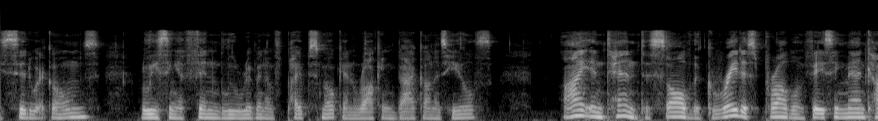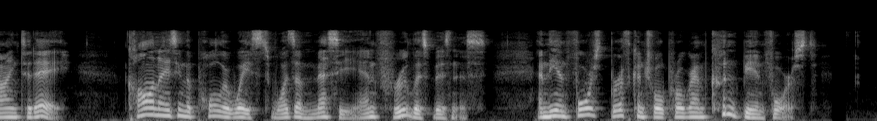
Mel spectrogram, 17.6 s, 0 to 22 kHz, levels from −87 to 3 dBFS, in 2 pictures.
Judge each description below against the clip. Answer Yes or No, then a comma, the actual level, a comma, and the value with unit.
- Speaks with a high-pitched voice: No, medium, 140 Hz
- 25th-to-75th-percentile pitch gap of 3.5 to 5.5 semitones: Yes, average, 4.3 semitones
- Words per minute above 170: No, average, 155 wpm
